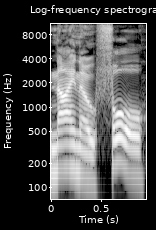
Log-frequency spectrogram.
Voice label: announcements, male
